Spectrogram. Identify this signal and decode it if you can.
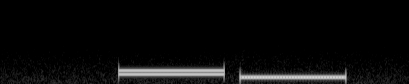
Aircraft SELCAL, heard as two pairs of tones. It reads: EH-AB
